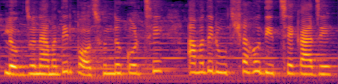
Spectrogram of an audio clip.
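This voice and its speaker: A woman's voice: sits high, fairly even intonation, brisk, lightly acted. A woman playing wronged young village sisters-in-law in a cartoon story, speaking in an earnest, plaintive way. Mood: calm, resolute. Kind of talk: Bengali cartoon story dialogue. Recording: music behind the voice.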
